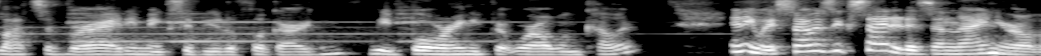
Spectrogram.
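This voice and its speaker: Music plays behind a woman with an American accent who talks very fast, her pitch swinging very widely. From Oregon, Milwaukie area. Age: 70s. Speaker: resident speaking at a town hall. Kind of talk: personal testimony. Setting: virtual town hall video call.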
